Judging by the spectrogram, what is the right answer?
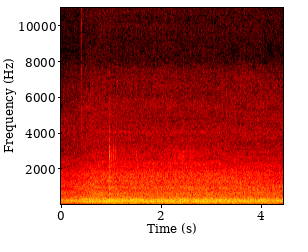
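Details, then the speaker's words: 1985 WCI 5K window air conditioner cycling on: thermostat click, then slight grumble of the compressor starting and a soft, steady low hum, followed by refrigerant noises; compressor running normally and almost inaudibly. "When this thing's been running and it cycles on and off, um the uh compressor is almost inaudible. You'll hear the click from the thermostat, a slight kind of grumble noise of the compressor turning on, and then you just start to hear the refrigerant noises after a little"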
